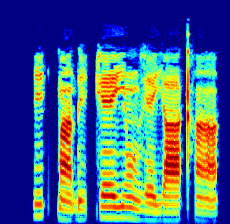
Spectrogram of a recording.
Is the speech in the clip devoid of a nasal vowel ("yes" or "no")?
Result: no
